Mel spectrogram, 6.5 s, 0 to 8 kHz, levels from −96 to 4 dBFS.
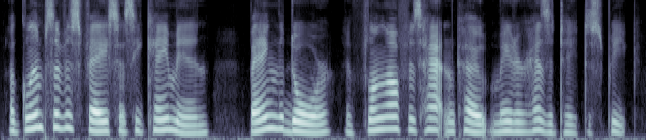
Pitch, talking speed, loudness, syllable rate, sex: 210 Hz, 225 wpm, -17 LUFS, 5.0 syllables/s, female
